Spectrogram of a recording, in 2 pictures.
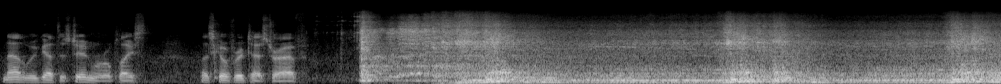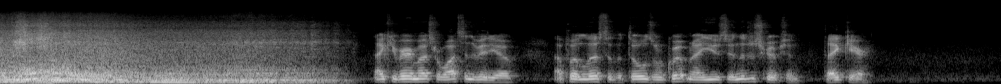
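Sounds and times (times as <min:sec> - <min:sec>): car engine revving: 0:03.6 - 0:13.6.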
